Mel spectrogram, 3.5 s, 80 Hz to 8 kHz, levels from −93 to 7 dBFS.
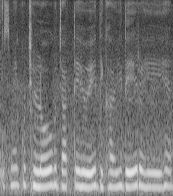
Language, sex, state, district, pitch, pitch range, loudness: Hindi, female, Haryana, Charkhi Dadri, 225 Hz, 220-235 Hz, -11 LUFS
